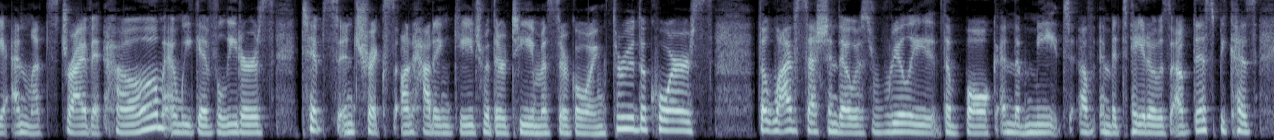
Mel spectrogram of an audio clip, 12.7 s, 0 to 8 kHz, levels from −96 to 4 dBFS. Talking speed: 195 wpm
